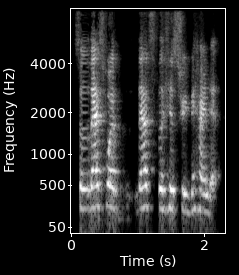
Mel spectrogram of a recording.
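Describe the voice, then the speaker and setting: Presenting over a video call, a woman with a fairly high-pitched voice runs an online workshop for teachers, walking through things step by step and asking her listeners questions. She speaks fairly quickly, with fairly even intonation and a pushed, bright tone, and the recording is rough.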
